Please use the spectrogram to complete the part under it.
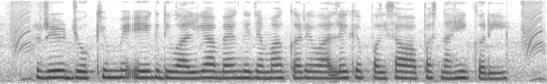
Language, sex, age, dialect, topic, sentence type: Bhojpuri, female, 18-24, Western, banking, statement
